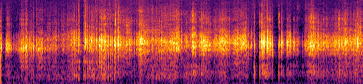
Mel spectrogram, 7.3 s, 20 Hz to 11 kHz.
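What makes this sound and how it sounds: Long nails scratch the textured surface of a 3D-printed plastic moon lamp, a hollow lit plastic sphere, making a steady, rough, crackly rasp. The scratching is bright, centered around 2 kHz with little low end, and swells and fades in short strokes, with a sharper, louder scrape just past the five-second mark.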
